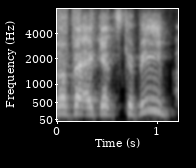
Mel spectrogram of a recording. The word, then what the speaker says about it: Khabib: Khabib, that's it.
